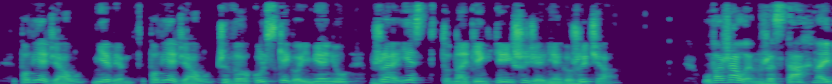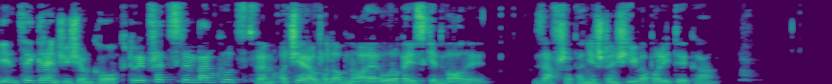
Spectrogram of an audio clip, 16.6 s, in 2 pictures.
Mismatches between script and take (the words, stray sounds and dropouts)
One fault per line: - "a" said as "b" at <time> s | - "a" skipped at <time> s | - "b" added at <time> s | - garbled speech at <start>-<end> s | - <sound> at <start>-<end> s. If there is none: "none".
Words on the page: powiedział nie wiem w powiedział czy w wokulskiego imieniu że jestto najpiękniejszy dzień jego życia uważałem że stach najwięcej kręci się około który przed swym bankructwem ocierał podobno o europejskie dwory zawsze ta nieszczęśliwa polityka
- bark at 15.7-16.0 s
